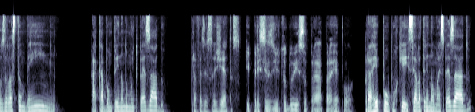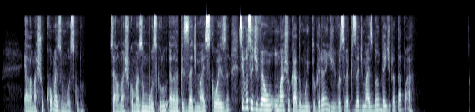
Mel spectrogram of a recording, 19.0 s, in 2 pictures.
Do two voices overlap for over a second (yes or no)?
no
